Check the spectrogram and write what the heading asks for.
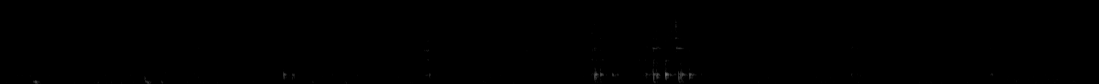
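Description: Near silence, with a few faint clicks and taps as a ceramic cat figurine is handled and turned over in the hands. The clicks come in a brief cluster about six to seven seconds in.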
